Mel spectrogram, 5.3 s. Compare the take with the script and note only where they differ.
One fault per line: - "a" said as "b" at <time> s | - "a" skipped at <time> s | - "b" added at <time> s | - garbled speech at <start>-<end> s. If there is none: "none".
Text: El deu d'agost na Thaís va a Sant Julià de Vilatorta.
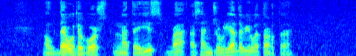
none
